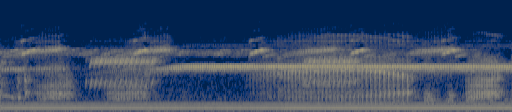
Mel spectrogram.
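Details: Mixed frog chorus replayed from a recording so listeners can pick out different frogs: overlapping pulsed, trilled calls at several pitches, mid and high, over a steady low electrical hum.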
